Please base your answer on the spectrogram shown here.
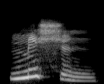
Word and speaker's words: mission: you have a consonant sound before s i o n it will sound Mission if you have a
